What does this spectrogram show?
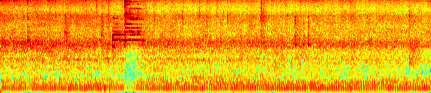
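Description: Food frying over gas burners, in a wok and in an iron kadhai of hot oil, making a steady sizzle with a constant low hum under it. A single metallic clink rings out about a second in.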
